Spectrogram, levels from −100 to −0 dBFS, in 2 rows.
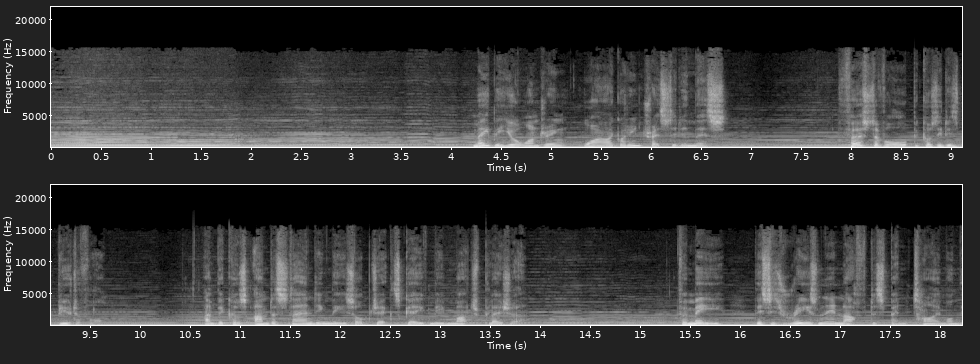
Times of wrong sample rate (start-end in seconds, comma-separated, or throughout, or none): none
